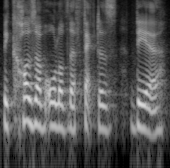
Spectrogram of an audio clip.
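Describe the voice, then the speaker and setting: A woman's voice: on the low side, fairly even intonation, measured pace, darkish tone. A young adult woman with a New Zealand accent, a podcast guest talking frankly in casual chat, with the odd swear word.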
